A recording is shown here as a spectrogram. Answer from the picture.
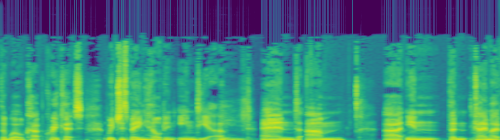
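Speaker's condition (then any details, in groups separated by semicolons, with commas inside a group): No condition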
